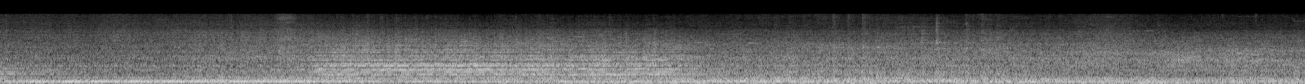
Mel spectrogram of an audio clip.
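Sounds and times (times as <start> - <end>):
train wheels rumbling on rail: 0.0 - 13.0
train horn: 3.0 - 7.2.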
